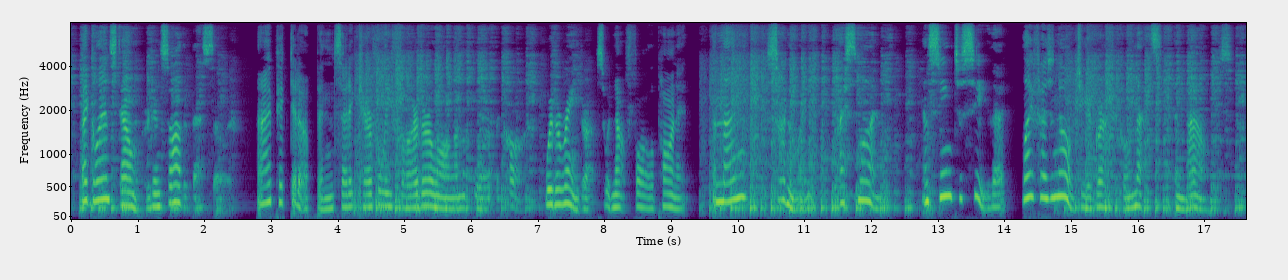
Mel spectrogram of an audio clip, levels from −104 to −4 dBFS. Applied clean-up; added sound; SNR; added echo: classical method log-MMSE.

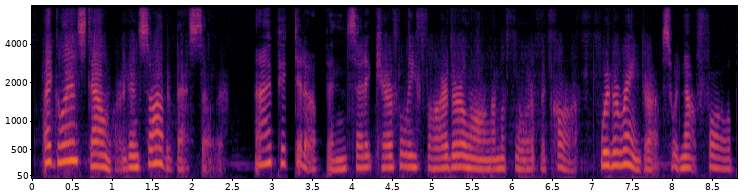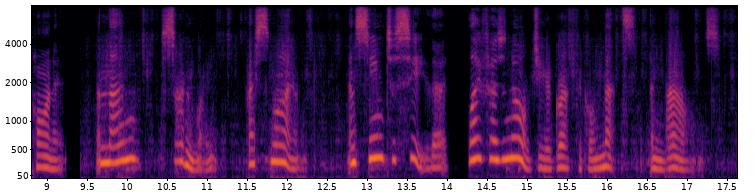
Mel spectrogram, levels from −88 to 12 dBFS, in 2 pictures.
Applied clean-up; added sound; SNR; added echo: neural separator model SepFormer DNS4.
